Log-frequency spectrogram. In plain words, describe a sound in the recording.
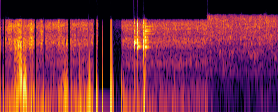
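Water splashes and rushes down a small waterfall.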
